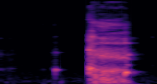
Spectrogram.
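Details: Harsh, forceful cough with a rough tail after a faint throat click, from an ill girl (Russian) recording while sick; cough.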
